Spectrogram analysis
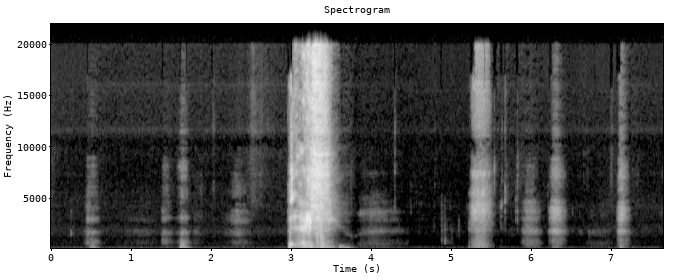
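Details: Uncontrollable, harsh sneezing induced by chhinkni (sneezing powder): one loud, harsh sneeze among quieter sniffs and breaths, with laughter, gasps, snorts and coughs around it.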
